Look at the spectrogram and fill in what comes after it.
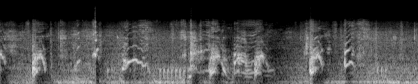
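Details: Pet dog Rocky going after swiping wiper blades, barking and biting; a few clipped yelping barks rise and fall at uneven gaps, with whimpering notes between them and a steady low rumble underneath.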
